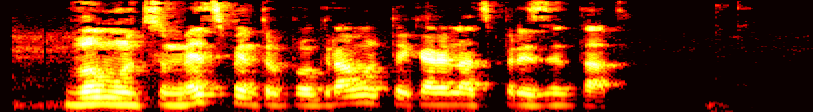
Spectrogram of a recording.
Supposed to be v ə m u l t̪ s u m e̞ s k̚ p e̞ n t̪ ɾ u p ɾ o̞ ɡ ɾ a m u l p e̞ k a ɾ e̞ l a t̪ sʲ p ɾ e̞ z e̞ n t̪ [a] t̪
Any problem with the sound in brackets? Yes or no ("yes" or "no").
no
